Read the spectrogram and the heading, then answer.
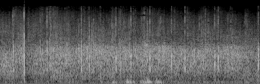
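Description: An audience applauding, a dense, steady wash of many hands clapping at once that holds at an even, fairly loud level throughout, with no voices standing out.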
